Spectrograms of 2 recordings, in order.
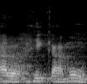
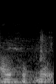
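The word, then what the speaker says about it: الحِكَم: baca sekilas tadi keliru saya bacanya alhukmu harusnya alhikamu alhikamu yang cocok Mak tadi tak knyata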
